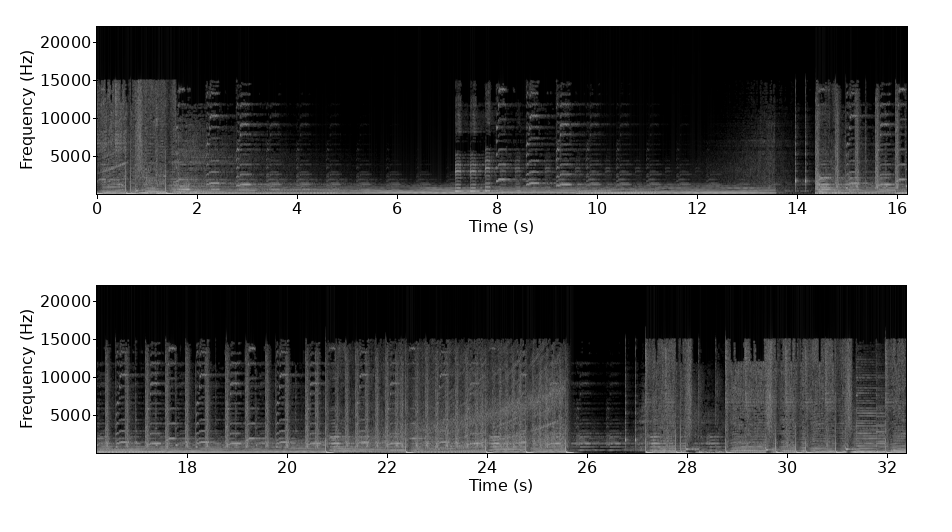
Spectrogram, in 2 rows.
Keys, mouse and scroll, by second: 2.5 click, 4.2 shift+click, 9.0 click, 11.2 click, 12.2 right click, 14.3 click, 16.5 click, 19.6-20.2 drag, 22.9 Return, 24.7 click, 25.8-26.3 alt+scroll up 1, 27.2 click, 27.3 click, 29.9 click, 31.3 shift+click.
